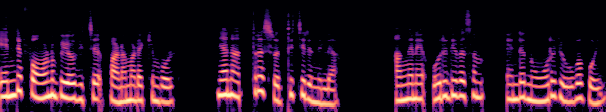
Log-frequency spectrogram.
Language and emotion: Malayalam, sad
